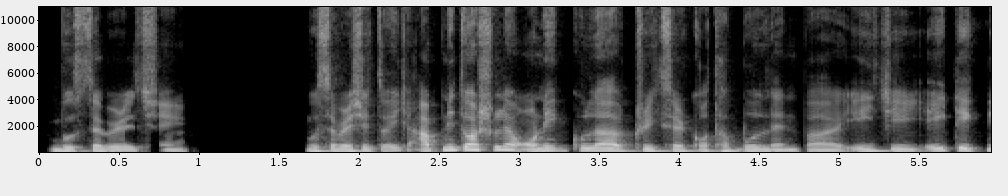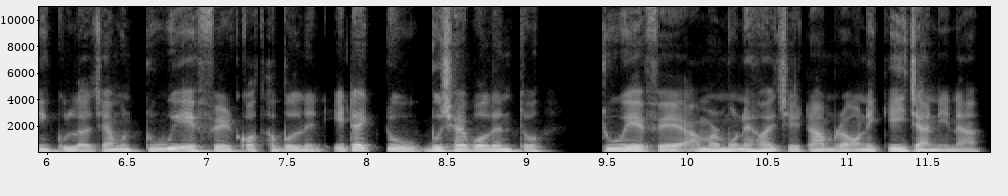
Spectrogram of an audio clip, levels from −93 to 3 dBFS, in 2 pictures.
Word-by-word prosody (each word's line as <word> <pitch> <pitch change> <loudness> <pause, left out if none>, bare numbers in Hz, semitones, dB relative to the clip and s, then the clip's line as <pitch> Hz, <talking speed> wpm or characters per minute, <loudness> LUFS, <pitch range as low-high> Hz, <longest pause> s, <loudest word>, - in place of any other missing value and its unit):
বুঝতে 135 -1 -1
পেরেছি। 105 +1 -3 0.9
বুঝতে 130 +1 -1
পেরেছি, 130 +2 +1
তো - - -6
এই - - -3
যে - - -10
আপনি 195 - +1
তো - - +4
আসলে 205 +1 +2 0.2
অনেকগুলা 160 +2 0 0.2
ট্রিক্সের 125 -1 -1
কথা 120 +2 -3
বললেন, 115 -6 0
বা 110 - -3 0.3
এই 125 - 0
যে 135 - -2 0.2
এই 160 - +2
টেকনিক 140 -6 0
গুলা 115 -2 0
যেমন 120 0 +2
2FA 130 -3 +2
এর 120 - -2
কথা 110 0 -4
বললেন, 110 +2 -1
এটা 185 - +2
একটু 165 -4 -3 0.2
বুঝায় 135 +1 +3
বলেন 125 -1 +4
তো? 130 - -1 0.5
2FA 120 -7 +2 0.2
আমার 125 +1 +4
মনে 125 +1 +3
হয় 120 -2 +3
যে - - -8
এটা 115 - -5
আমরা 120 +2 -1
অনেকেই 110 +6 +2
জানি 100 -2 +1
না। 95 - -5
125 Hz, 200 wpm, -21 LUFS, 115-140 Hz, 0.9 s, তো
